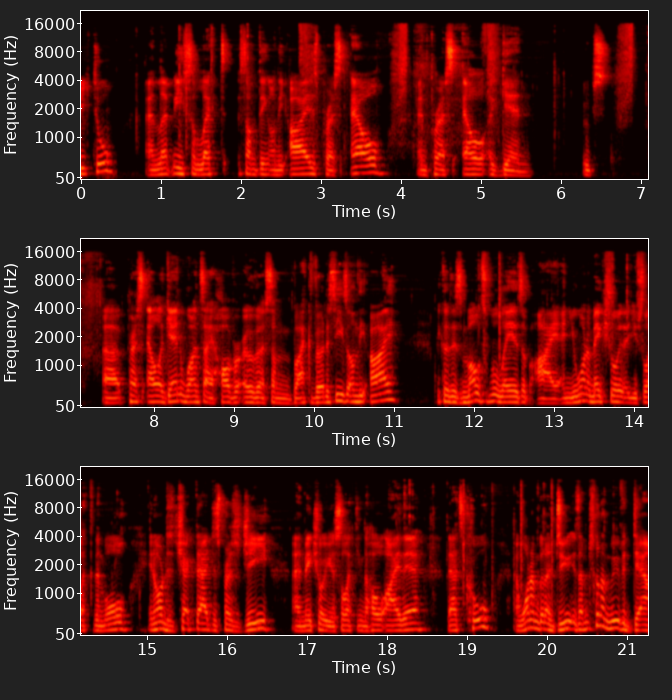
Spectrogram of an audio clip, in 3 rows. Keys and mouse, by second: 1.3 shift+middle click, 2.0 click, 3.3 l, 5.9 ;, 11.5 l, 11.8 l, 12.0 l, 12.3 middle click, 14.9 g, 18.9 ctrl+middle click, 19.6 ctrl+shift+middle click, 20.0 ctrl+middle click, 20.7 ctrl+g.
